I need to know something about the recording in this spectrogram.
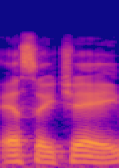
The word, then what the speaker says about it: SHA: We're going to use something called SHA, which I like to pronounce sha.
